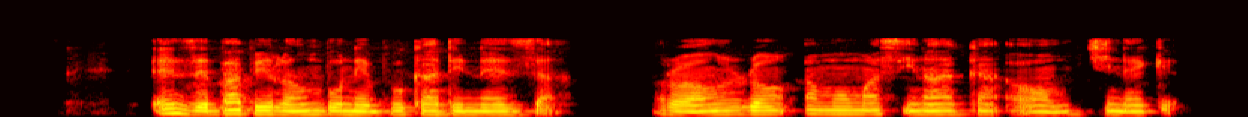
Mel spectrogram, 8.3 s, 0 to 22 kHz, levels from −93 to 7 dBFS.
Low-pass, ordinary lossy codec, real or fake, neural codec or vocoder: 5.4 kHz; none; fake; codec, 16 kHz, 16 kbps, FreqCodec, larger model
